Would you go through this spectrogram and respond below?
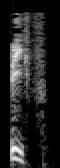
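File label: "beef", British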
